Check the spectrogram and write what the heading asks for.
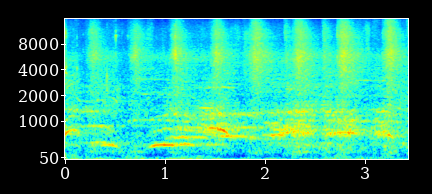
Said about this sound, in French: Et là, la police arrive. Euh, gens mettent le feu aux barricades et euh, ils chantent.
